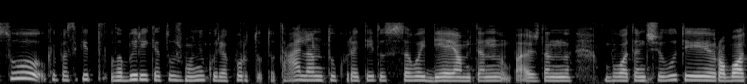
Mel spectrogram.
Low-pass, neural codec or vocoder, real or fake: 7.2 kHz; codec, 16 kHz, 8 kbps, FreqCodec, larger model; fake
